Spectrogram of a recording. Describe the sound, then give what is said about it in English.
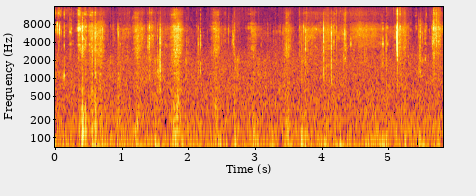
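Crisp crunching of someone chewing a crunchy snack, with repeated sharp bites and brittle crackles in a steady rhythm and no talking. “I'm chewing.”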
